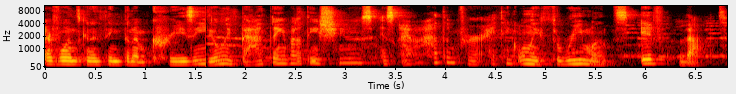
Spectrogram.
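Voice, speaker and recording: Music plays in the background as a woman of medium pitch speaks with lively intonation. She barely pauses. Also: moderate pace. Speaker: family travel vlogger, army wife and mom. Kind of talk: casual vlog narration.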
